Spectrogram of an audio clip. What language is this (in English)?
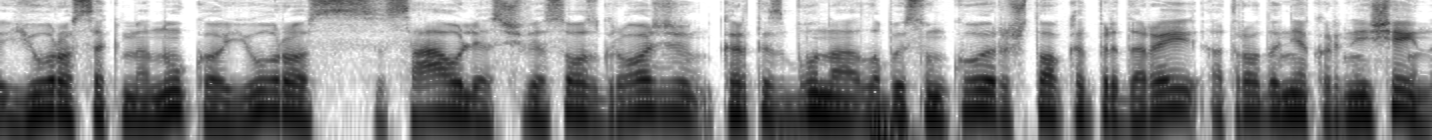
Lithuanian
